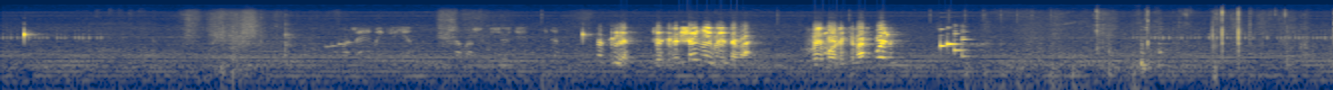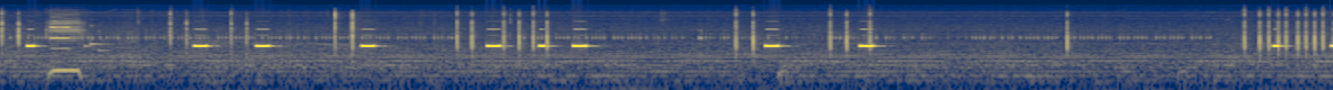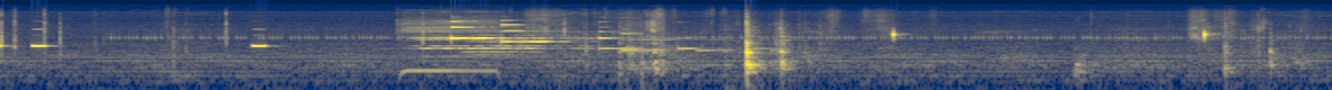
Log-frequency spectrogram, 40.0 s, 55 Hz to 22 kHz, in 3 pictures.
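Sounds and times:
phone keypad beeps with clicks: 9.4s - 9.8s, 13.5s - 14.3s, 15.1s - 16.1s, 16.8s - 17.2s, 18.0s - 19.3s, 20.8s - 22.2s, 25.8s - 27.3s, 30.6s - 33.8s
phone buzz: 13.6s - 14.4s, 30.6s - 34.9s
run of higher tones: 30.5s - 34.4s.

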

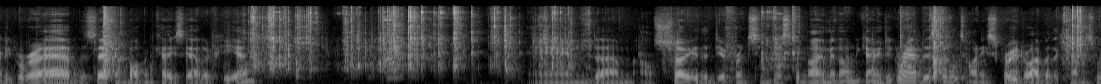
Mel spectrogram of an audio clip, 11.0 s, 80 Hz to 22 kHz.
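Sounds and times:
plastic accessories clicking in a box: 2.4s - 5.8s, 10.6s - 11.0s.

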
